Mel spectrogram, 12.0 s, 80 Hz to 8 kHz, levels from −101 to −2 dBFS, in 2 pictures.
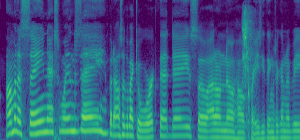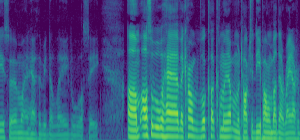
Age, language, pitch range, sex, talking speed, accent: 30-49, English, 115-165 Hz, male, 280 wpm, American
